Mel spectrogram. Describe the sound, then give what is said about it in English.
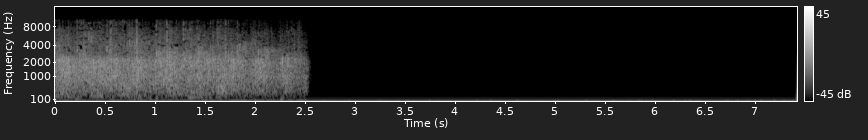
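Audience applause welcoming a guest speaker, the executive director of the American Baptist Home Mission Society: dense, steady clapping for about two and a half seconds, then it cuts off abruptly into near silence. “So let's give him a big hand and welcome, welcome.”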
